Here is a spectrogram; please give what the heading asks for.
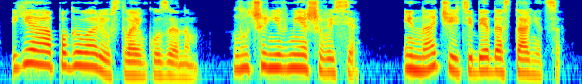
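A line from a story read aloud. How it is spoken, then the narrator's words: Sighing. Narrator (Russian): вздохнула Алекс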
